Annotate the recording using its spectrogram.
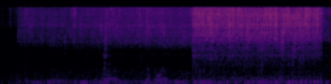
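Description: Chopped tomatoes and green chillies sizzling in hot oil in a small metal kadai. The sizzle starts just after the start and grows much louder about two and a half seconds in.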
